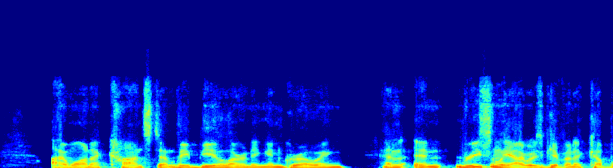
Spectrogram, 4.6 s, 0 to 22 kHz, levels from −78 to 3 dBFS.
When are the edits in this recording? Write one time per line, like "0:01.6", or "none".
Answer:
0:02.8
